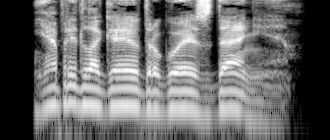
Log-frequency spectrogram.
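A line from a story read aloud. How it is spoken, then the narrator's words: Sighing. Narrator (Russian): Лерхи вздохнул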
